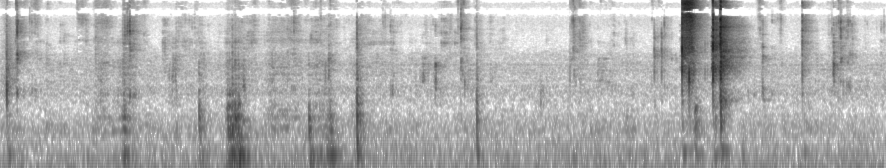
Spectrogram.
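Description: Chewing a mouthful of New York chopped cheese sandwich with soft, wet chewing sounds. About seven seconds in there are two sharp cracks with a short hiss as the pull tab of a tall Arizona can is opened.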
